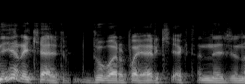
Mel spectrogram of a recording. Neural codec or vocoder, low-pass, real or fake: none; 7.2 kHz; real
